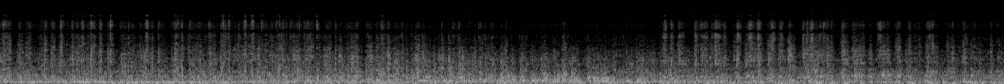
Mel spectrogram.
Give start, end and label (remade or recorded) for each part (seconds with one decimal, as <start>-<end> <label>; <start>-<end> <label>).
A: 0.0-6.2 recorded; 6.2-9.6 remade; 9.6-10.0 recorded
